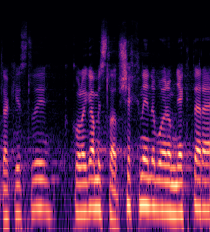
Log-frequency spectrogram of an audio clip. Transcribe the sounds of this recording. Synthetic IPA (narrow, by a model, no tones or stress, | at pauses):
t̪akjɛst̪lɪ | ko̞lɛɡamɪslɛlfʃɛxnɪnɛbo̞jɛno̞mɲɛkt̪ɛɾɛː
